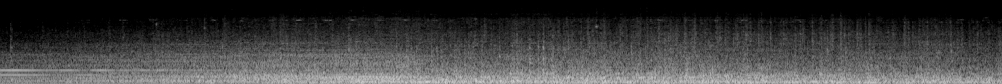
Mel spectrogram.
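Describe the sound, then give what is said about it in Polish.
A tank drives past a car parked in a supermarket lot, giving a heavy, steady mechanical rumble laced with clattering, ratchet-like rattles that swell slightly and then hold loud for about ten seconds. “Czołg jedzie i mija samochód Nikodema zaparkowany na parkingu przy sklepie Carrefour”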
